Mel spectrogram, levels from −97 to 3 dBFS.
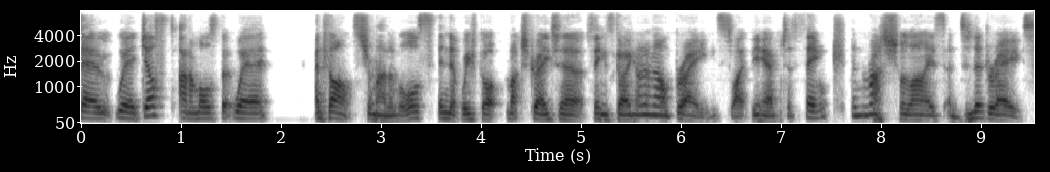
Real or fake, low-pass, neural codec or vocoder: fake; 7.2 kHz; codec, 16 kHz, 1 kbps, FunCodec, trained on LibriTTS, 50 frames a second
